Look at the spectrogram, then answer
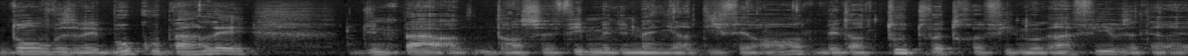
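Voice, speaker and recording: A male radio host poses long, carefully formal questions to his guests. His voice is low, warm and slightly husky. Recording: radio studio.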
